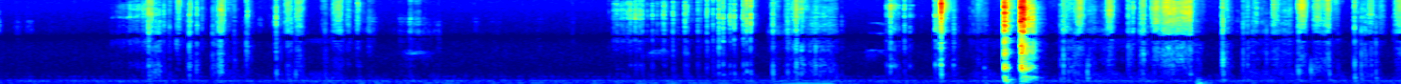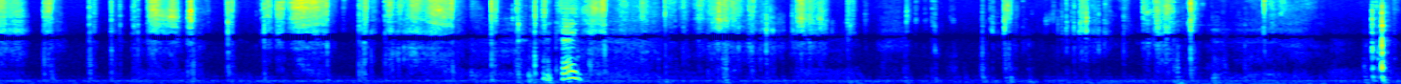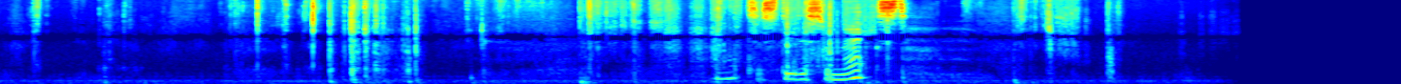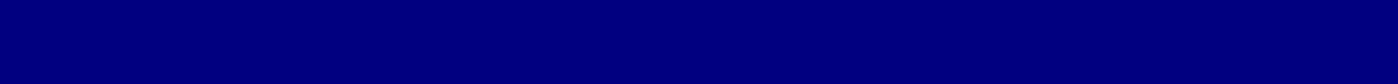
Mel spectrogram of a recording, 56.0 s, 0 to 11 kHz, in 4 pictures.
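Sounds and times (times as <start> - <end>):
paper rustling and crinkling: 10.6 - 37.0, 38.1 - 39.3.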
